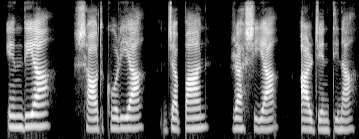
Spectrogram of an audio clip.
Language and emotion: Manipuri, neutral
